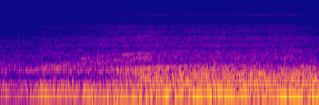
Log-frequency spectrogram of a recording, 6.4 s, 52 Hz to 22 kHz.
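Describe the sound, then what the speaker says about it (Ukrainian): A Kubota T-240 Japanese mini tractor accelerates, its diesel engine a steady, loud low rumble that builds slightly and holds through the whole stretch, with no talk over it. "Трактор досить гарно набирає швидкість."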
